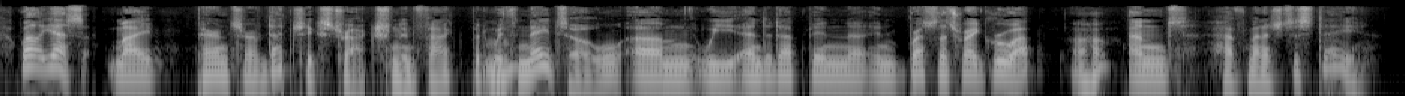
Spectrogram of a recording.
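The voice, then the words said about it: American accent. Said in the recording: “you sound like you have an American accent to me.”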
